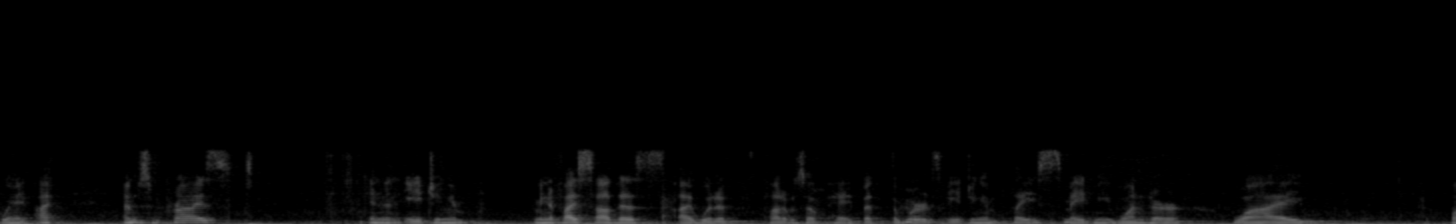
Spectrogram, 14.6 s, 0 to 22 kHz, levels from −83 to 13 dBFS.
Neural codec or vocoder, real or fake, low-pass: codec, 16 kHz, 4 kbps, FunCodec, trained on LibriTTS, 50 frames a second; fake; 7.2 kHz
